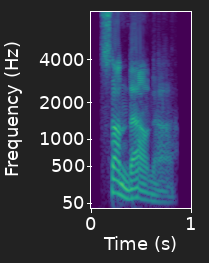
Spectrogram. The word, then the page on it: sundowner: British English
